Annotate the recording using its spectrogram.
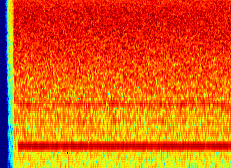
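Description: Television static sound effect: a loud, even hiss of white noise with a single steady beep tone held underneath. It starts just after a split-second dropout.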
